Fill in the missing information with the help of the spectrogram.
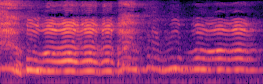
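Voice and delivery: loud, high cartoon crying; mock wailing. Little Beaver cries alone by the pond, loud mock wailing. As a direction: wail out a big babyish cry. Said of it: "said Little Beaver".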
